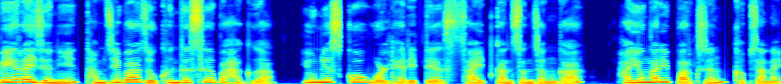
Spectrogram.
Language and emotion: Bodo, neutral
